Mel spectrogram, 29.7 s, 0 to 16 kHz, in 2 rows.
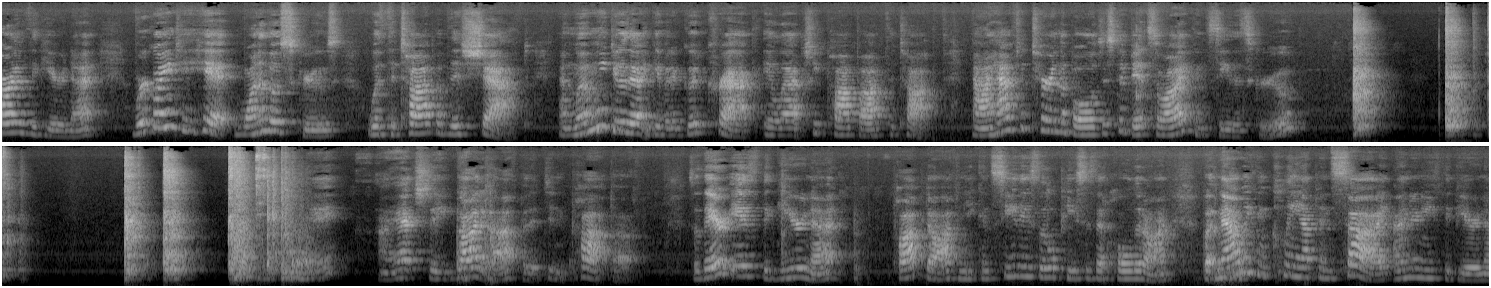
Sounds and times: Speech: 0.0 - 13.0, 17.8 - 29.7
Inside, small room: 0.0 - 29.7.

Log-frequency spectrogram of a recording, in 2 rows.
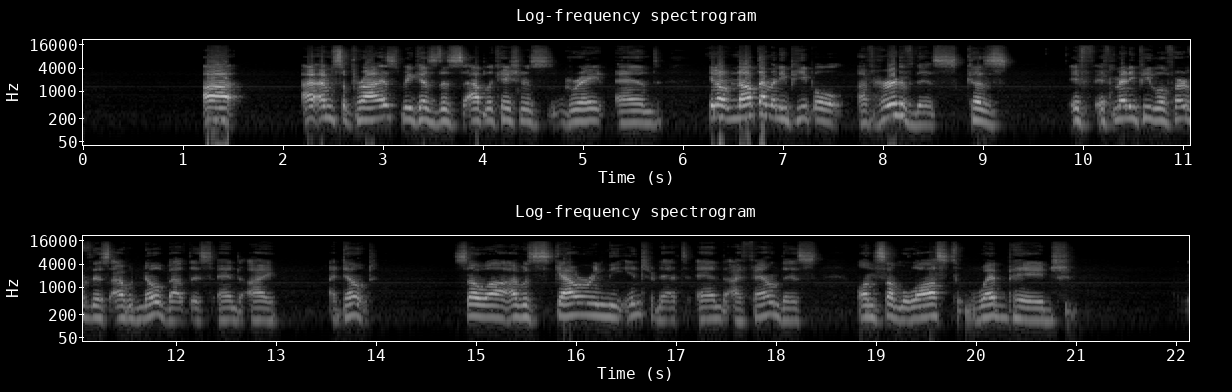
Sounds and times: Speech: 1.2 - 1.6, 2.2 - 14.0, 14.8 - 21.0.

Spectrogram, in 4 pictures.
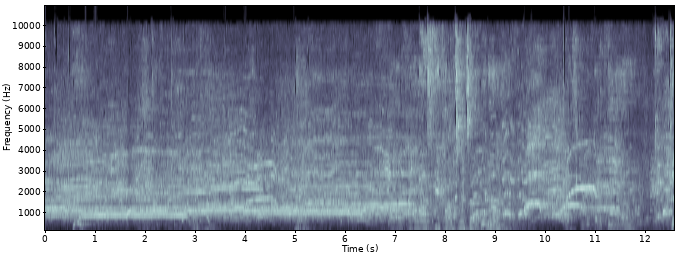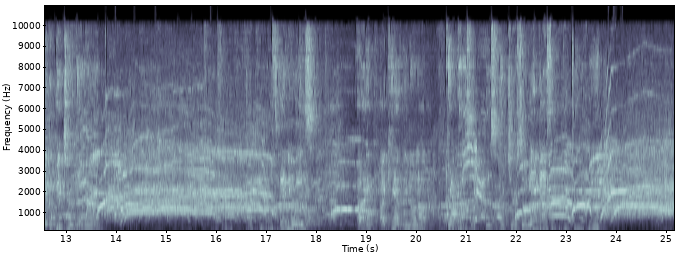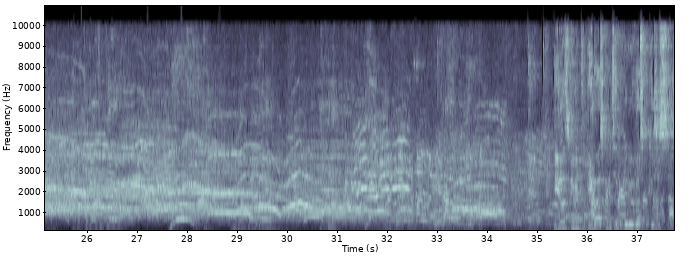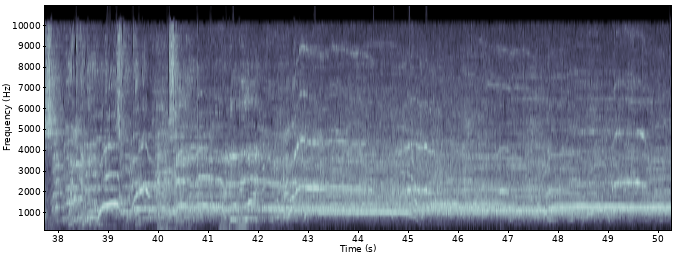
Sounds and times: Inside, public space: 0.0 - 50.2
Speech: 6.9 - 9.4, 10.4 - 13.7, 18.8 - 23.8, 35.2 - 42.1.

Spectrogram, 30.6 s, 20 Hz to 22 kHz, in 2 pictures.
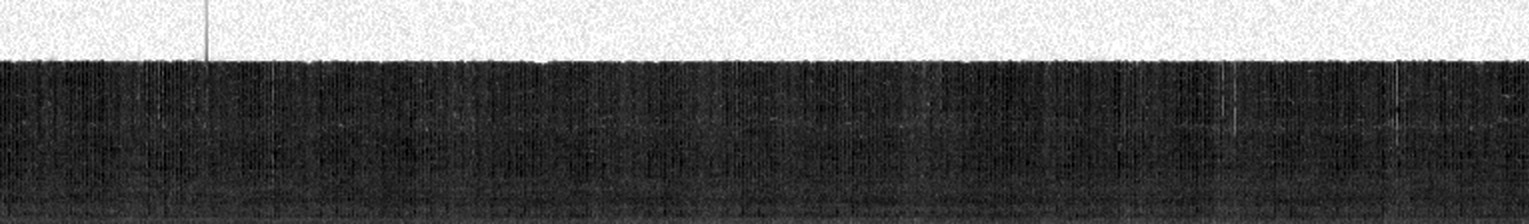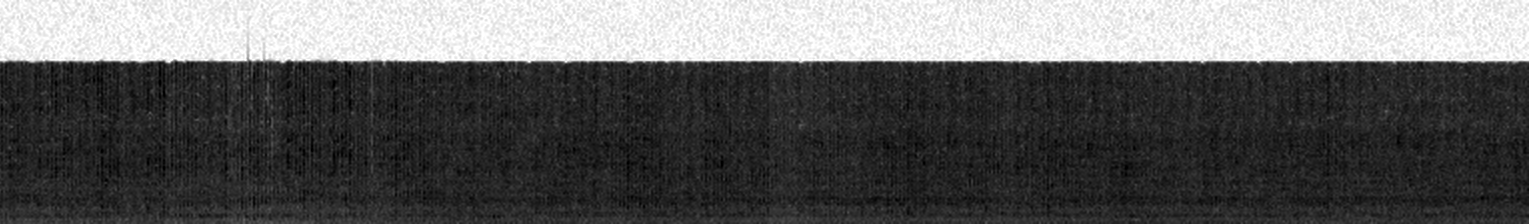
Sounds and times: Car: 0.0 - 30.5
Idling: 0.0 - 30.5.

